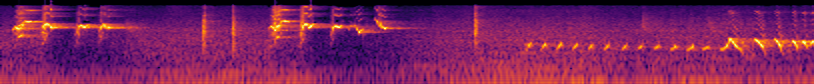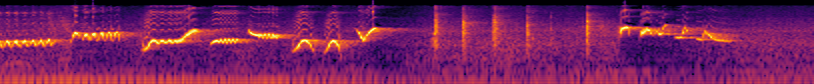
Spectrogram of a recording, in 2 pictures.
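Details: White-rumped shama in vigorous song with continuous 'tạch' clicking, meant to rouse subdued birds: high whistled phrases, a rising staccato trill of quick repeated notes, then loud varied warbles, interspersed with crisp clicks.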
